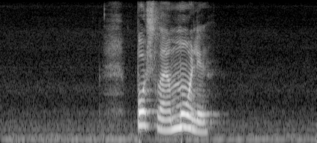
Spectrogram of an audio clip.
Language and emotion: Russian, angry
